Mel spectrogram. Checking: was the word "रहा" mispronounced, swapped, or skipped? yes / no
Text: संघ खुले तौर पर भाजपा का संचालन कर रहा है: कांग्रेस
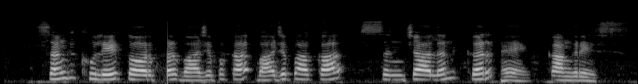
yes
